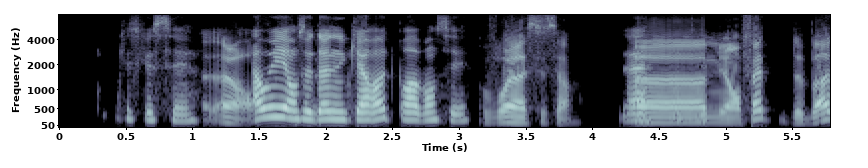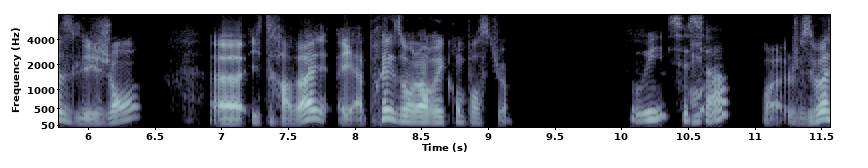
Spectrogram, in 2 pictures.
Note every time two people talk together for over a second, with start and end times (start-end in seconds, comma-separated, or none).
none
